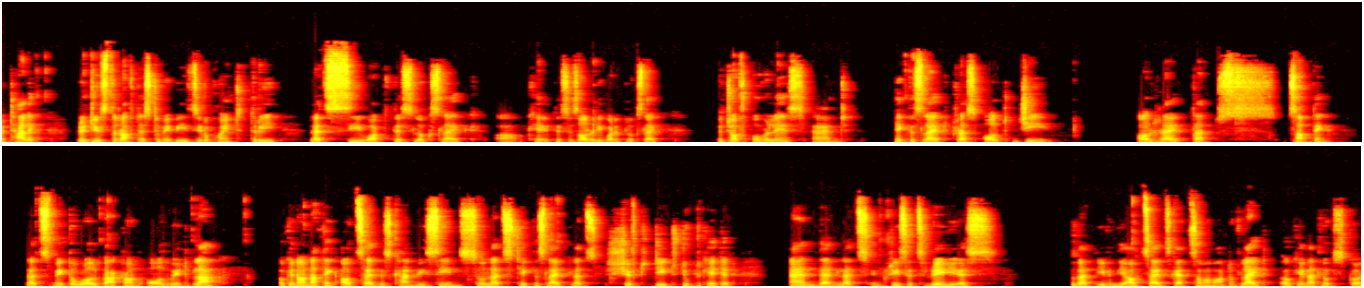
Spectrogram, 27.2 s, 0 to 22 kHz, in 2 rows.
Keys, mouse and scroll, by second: 0.3 click, 1.0-2.5 drag, 5.4 middle click, 5.9 middle click, 7.4 click, 7.7 middle click, 9.0 click, 9.9 alt+g, 10.7-12.7 middle drag, 14.0 click, 14.6 click, 16.6-18.3 middle drag, 19.1 click, 20.3 shift+d, 22.4 click, 23.4-24.9 drag.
